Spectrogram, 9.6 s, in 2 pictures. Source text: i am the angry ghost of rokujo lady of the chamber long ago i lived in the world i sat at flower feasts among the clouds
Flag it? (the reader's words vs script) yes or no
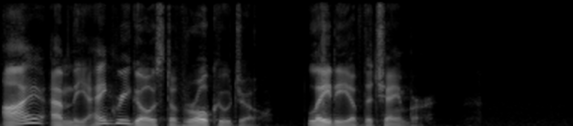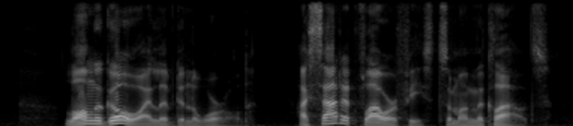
no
